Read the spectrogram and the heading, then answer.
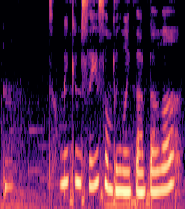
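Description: A timid, sweet novice maid in an anime-style ASMR roleplay. The voice is very high, girlish and very soft, mellow in tone, with hesitant, caring delivery. Music plays behind it. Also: normal speed. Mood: flustered. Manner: hesitant, gentle, stammering.

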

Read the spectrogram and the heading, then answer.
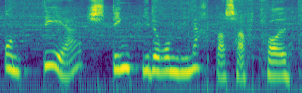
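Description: A woman's voice: mid-range voice, a little slow, soft background music, close to an everyday voice. A woman playing an easygoing, dryly teasing police deputy in an amateur audio drama. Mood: wry, informative. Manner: dry, gently teasing. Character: wry, easygoing female police station deputy.

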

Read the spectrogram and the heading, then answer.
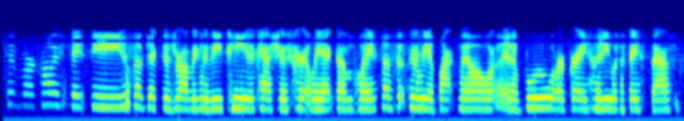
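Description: A woman dispatcher speaks over police radio in a clear, smooth voice. Her pitch is average, and the transmission is thin and phone-like. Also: little pitch movement, fast.

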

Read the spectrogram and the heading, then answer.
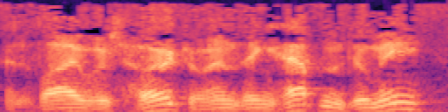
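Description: An actor playing an authoritative small-town banker with a rural Western American accent in an old radio drama. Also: male voice, lowish voice, expressive, fast, slightly rough. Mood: businesslike. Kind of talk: 1930s radio drama acting. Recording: muffled, lo-fi 1930s radio recording.

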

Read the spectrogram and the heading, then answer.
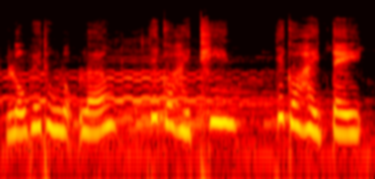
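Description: High-pitched coy maidservant played by an actress. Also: female voice, a little slow, over music, natural voice. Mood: fawning, coy. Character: coy, flirtatious, fawning maidservant wet nurse. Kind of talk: Cantonese radio drama acting.

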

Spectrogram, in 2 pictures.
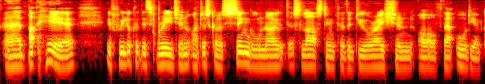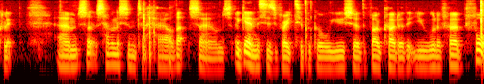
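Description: A man narrating an informal software tutorial in a conversational, explanatory way. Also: fairly low pitch, flat delivery, moderate pace, noisy background. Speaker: music production tutor.

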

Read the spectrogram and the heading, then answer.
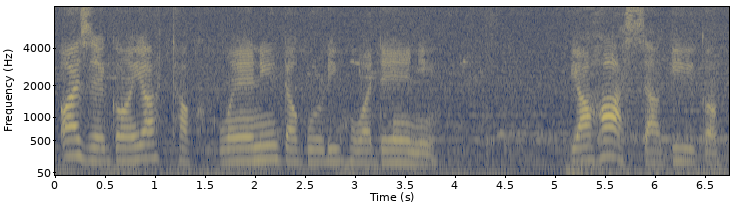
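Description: Grave elderly village matriarch. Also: female voice, fairly low pitch, steady tone, slow, over music. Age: older. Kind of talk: dramatic game cutscene acting.

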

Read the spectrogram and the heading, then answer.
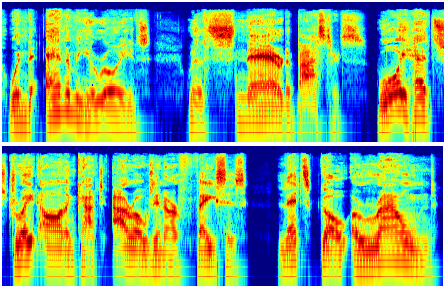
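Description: An actor with an Irish accent playing a crude, sardonic medieval mercenary soldier in a video game. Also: male voice, medium pitch, gravelly, no room sound, studio quality, heavily acted. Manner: sardonic, foul-mouthed, chuckling taunts. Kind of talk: game battle barks.

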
